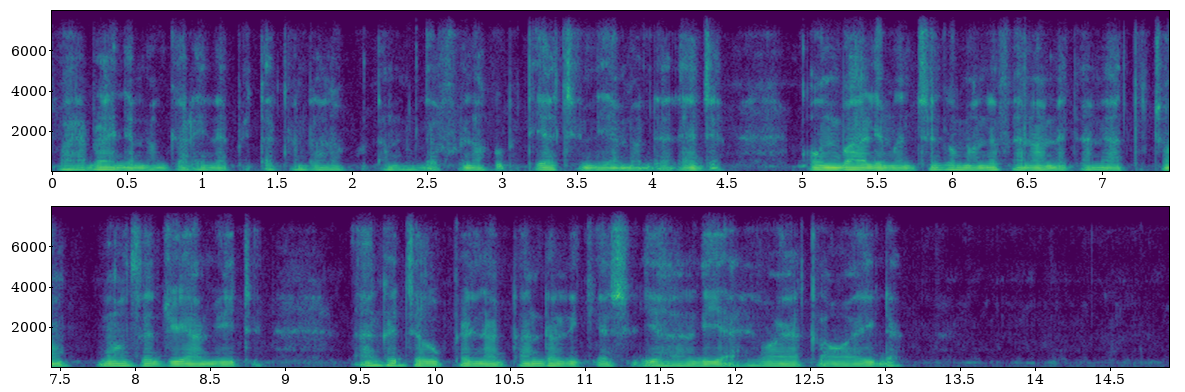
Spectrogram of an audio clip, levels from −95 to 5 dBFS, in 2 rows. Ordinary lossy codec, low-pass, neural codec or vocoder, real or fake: Opus, 32 kbps; 7.2 kHz; codec, 16 kHz, 4.8 kbps, FACodec; fake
